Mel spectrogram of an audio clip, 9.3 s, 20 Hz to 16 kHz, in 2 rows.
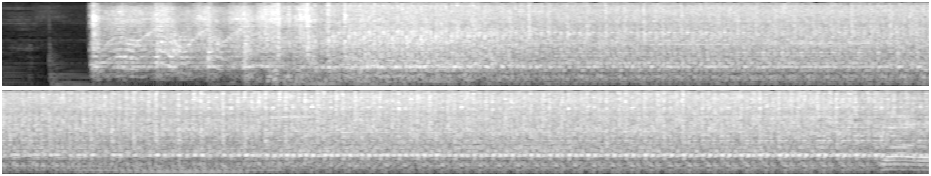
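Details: Chrysler 300 3.5L after ignition coil and spark plug replacement: quick crank, catches at once, steady even idle with faint whine; starts and runs clean, though oil on plugs means valve seals need replacing.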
